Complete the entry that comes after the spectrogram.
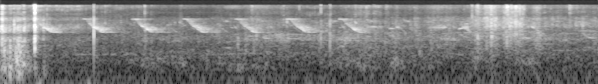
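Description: A bird calling a quick run of short, high, falling notes, about three a second, which stops about three seconds in. Leaves rustle briefly near the start and again near the end as a long bamboo picking pole works in the branches of a mango tree.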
